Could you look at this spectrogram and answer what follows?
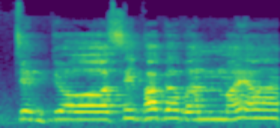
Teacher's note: तीसरे चरण में चैंटिंग के हिसाब से कोई नियम है नहीं, और चौथे चरण में भी चैंटिंग के हिसाब से कोई नियम है नहीं, मगर ये जो अवग्रह जो आ रहा है, जो एस हमको दिख रहा है, तो इसको हमको यो को थोड़ा सा खींच के बोलना पड़ेगा जिससे विलुप्त अ इसमें से निकल के आए। तो कैसे हम बोलेंगे इसको, चिन्त्योऽसि भगवन्मया।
